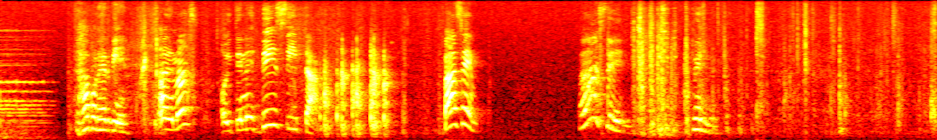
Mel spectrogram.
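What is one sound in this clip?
A woman speaks firmly close by.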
